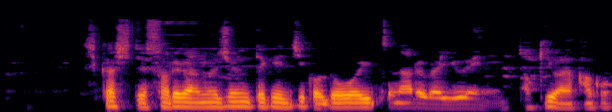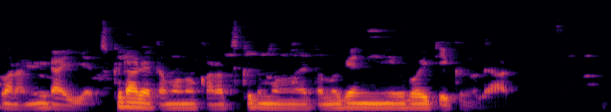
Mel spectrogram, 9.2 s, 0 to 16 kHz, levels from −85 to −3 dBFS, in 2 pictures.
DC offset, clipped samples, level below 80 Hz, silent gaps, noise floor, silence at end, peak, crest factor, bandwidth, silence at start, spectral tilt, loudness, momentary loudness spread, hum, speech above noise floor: under 0.1%; under 0.1%; -60 dBFS; none; -74 dBFS; 0.8 s; -8 dBFS; 20 dB; 9.2 kHz; 0.65 s; -7 dB/octave; -28 LUFS; 15 LU; none; 47 dB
